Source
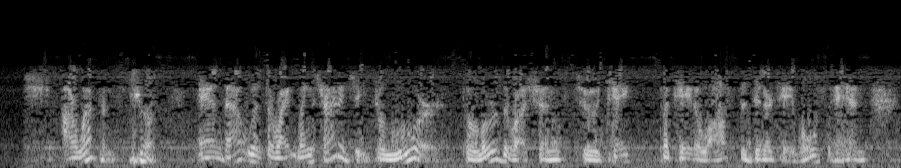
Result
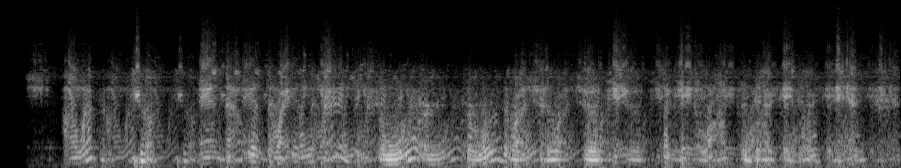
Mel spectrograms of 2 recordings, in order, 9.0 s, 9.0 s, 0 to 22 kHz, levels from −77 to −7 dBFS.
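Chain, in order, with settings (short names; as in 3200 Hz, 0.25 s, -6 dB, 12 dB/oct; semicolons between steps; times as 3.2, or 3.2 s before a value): HPF 46 Hz; high shelf 2900 Hz +9.5 dB; crossover distortion -45.5 dBFS; low shelf 97 Hz +9 dB; one-sided clip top -27 dBFS; on a send: feedback echo 0.429 s, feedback 55%, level -5 dB; on the sum: three-band expander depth 100%; gain -7 dB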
